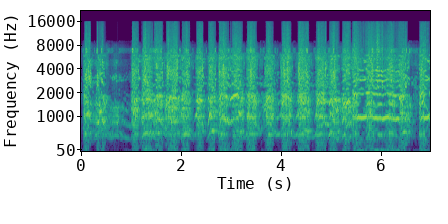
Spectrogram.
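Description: A Vizsla and a Weimaraner howling together, with quick repeated barks over a held howl. Near the end the barks stop and one long steady howl carries on.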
